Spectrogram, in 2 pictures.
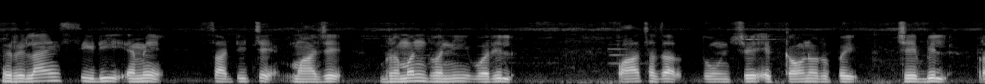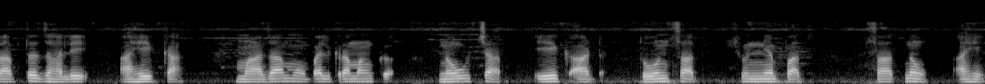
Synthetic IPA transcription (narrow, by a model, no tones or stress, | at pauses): ɾilajənsːiɖieme | saʈit͡semad͡ʑʱe | bɾəmənd̪ʱʋəniʋəɾiːl | pat͡sɦəd͡zaɾd̪onɕeʔekːaʋəɳɾupi | t͡ɕebil | pɾap̚t̪əd͡zʱale | a̰ɦeka | mad͡zʱamobailkɾəmaŋkə | nəwt͡ɕaɾ | eka̰ʈʰ | d̪onsat̪ | ɕunjəpat͡s | sat̪nəw | a̰ɦe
